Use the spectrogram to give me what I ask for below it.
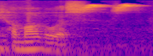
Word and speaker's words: homologous: bhakti and abhakti, be homologous? Homologous. Homologous, yeah, I said it right the first time, having the same relation. Homologous. Like analogous, but homologous.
